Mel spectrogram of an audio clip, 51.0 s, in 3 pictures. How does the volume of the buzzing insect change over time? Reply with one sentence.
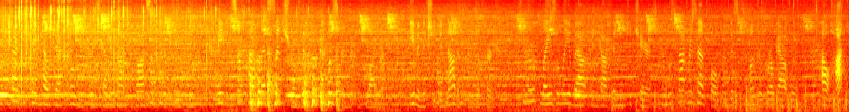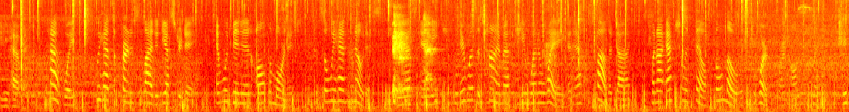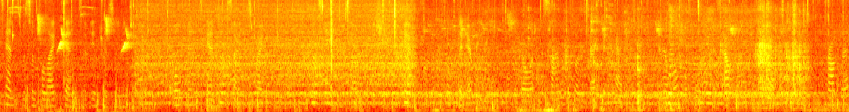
The loudness of the buzzing insect goes down, then up.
